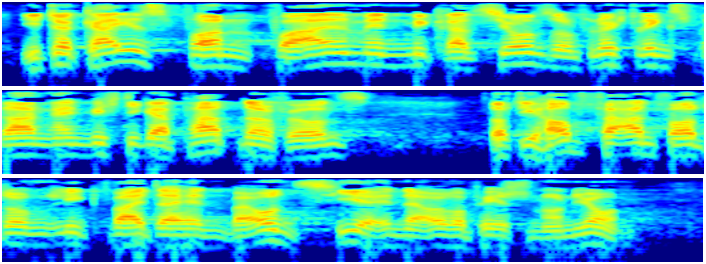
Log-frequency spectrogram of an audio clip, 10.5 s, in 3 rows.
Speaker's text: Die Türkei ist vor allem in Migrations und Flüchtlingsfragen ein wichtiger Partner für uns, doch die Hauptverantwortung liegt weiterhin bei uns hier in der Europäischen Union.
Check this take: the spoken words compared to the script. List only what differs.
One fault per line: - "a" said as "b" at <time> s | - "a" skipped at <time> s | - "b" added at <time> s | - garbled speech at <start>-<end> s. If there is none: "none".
none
